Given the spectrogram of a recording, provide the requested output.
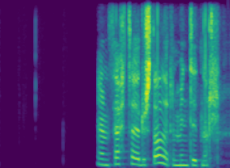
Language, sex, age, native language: Icelandic, female, 20-29, Icelandic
